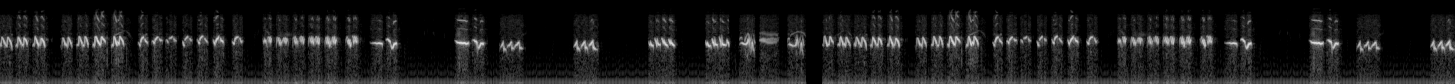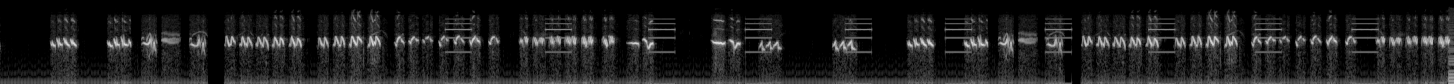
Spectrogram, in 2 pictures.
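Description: Songbird song: quick, bright chirps and trills in short phrases with brief gaps between them.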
